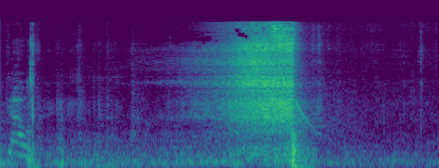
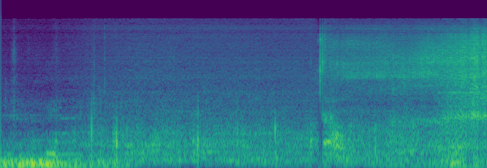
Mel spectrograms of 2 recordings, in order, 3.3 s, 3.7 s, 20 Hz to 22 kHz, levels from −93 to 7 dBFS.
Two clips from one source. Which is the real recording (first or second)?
first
